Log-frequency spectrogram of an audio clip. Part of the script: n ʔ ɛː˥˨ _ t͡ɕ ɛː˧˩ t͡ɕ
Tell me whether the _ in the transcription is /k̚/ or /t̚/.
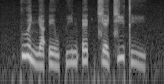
k̚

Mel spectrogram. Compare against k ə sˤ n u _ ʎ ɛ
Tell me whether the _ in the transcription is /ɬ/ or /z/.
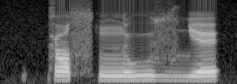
z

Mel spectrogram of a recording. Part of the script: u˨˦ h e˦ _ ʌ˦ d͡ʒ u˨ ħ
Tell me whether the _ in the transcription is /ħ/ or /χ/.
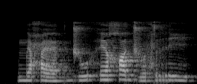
χ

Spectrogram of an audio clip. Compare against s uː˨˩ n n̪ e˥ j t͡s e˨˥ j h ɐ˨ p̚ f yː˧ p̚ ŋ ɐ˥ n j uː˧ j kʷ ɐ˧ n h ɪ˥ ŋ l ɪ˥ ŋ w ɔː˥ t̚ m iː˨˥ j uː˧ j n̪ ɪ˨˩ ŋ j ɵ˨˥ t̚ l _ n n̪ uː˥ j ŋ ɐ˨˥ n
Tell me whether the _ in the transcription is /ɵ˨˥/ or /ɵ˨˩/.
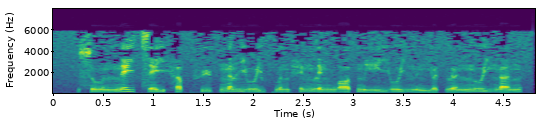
ɵ˨˥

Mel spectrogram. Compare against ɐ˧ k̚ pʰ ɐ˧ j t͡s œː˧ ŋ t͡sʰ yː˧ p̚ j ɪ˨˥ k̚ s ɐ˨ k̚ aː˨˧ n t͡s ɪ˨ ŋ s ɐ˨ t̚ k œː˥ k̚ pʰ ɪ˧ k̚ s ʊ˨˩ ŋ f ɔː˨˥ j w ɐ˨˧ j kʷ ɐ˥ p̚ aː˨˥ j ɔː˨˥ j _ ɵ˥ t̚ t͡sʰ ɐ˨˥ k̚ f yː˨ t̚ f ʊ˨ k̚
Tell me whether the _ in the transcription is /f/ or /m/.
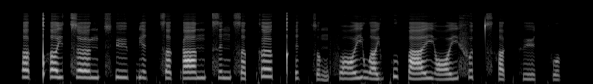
f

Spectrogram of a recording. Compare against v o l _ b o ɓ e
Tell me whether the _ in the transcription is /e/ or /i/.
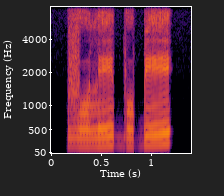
e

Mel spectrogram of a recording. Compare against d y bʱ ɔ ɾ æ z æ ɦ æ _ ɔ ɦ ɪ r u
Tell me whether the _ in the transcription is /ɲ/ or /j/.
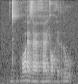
j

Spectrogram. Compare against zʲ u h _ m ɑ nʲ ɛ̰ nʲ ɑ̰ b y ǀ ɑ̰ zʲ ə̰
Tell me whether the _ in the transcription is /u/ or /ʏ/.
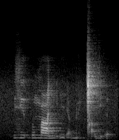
u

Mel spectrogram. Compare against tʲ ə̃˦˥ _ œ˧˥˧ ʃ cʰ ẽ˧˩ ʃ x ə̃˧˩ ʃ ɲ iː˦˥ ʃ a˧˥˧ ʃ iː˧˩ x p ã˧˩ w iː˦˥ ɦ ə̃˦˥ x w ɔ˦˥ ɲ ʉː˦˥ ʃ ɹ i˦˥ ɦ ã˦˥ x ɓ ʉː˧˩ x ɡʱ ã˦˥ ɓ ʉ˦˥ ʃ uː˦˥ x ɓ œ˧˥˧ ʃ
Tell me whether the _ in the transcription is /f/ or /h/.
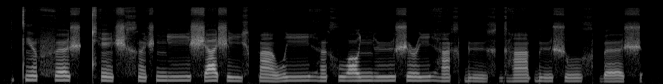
f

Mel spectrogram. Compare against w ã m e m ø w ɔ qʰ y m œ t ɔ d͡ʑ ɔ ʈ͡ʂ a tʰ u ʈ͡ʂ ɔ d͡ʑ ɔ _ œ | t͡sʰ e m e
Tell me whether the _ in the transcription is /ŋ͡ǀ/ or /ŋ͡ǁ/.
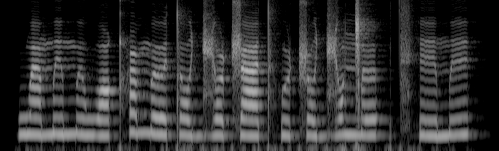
ŋ͡ǀ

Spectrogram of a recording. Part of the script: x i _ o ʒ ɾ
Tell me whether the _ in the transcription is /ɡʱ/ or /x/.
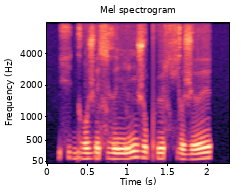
ɡʱ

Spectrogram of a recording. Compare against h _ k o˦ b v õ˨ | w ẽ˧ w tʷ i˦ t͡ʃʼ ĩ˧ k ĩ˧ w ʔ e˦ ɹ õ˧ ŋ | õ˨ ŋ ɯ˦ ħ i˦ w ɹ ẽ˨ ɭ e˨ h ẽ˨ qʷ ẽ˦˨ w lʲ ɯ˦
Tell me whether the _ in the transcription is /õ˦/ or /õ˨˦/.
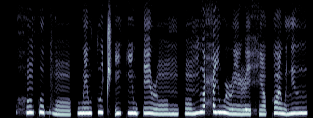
õ˦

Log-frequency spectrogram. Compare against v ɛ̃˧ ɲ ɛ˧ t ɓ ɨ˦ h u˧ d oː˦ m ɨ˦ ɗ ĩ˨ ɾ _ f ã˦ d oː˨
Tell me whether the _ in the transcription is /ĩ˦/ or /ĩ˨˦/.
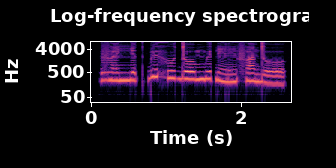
ĩ˨˦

